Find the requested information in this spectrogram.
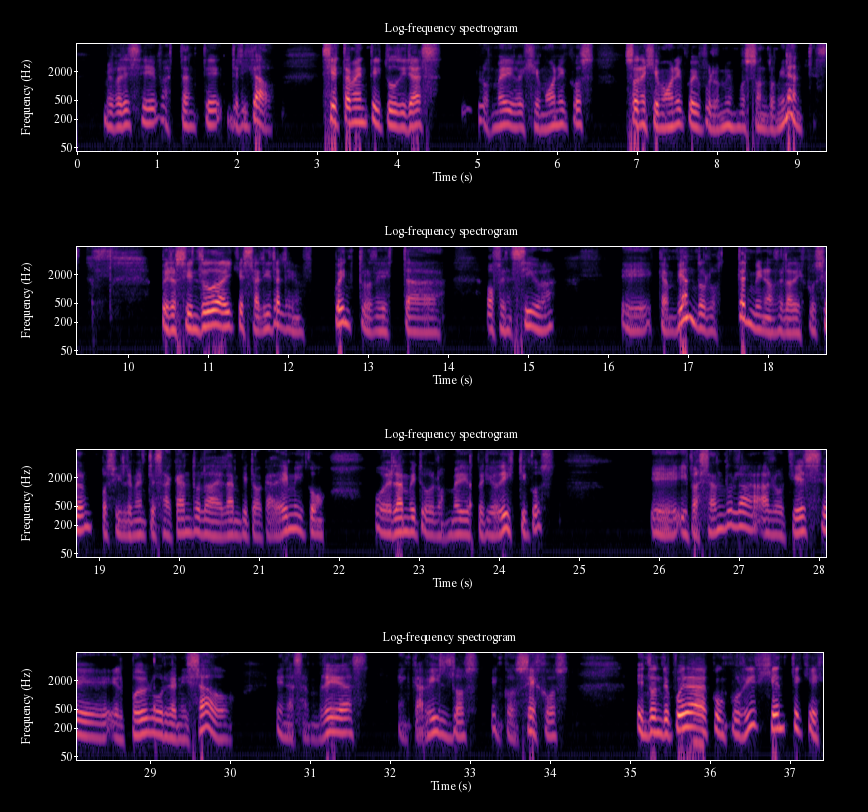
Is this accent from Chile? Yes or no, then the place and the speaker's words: yes; Chile; debiera preocuparnos muchísimo como chilenas y chilenos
